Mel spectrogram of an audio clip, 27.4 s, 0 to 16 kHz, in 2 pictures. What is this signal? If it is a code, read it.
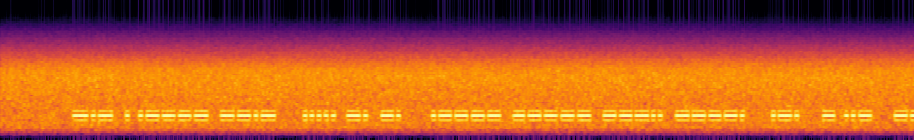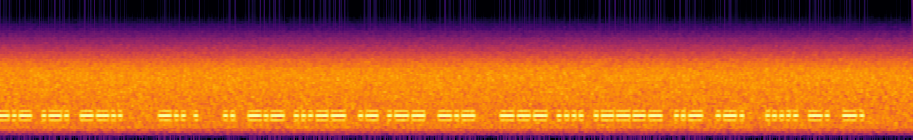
Morse code, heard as a keyed tone, hand-sent with a straight key, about 23 wpm, 660 Hz, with radio static. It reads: KE1Q 5NN 1089 R TU QRZ DE IK3AWK OH1UR 5NN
